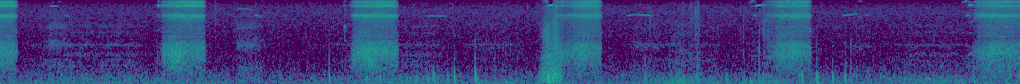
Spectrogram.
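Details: Sleeping-breath snores from a cat: five hissy exhalations spaced around two and a half seconds apart, with faint tiny clicks between them.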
